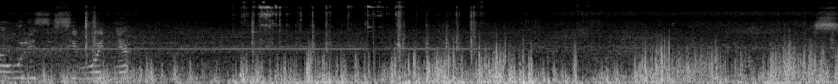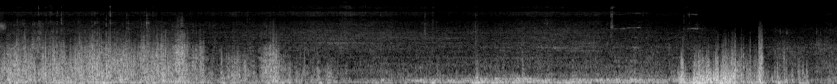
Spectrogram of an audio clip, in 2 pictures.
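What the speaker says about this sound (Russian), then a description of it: "Ой, какой ветер на улице сегодня!" Strong wind gusting outdoors on the first day of spring, with frost and snow, roaring steadily against the microphone throughout while a person talks over it.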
